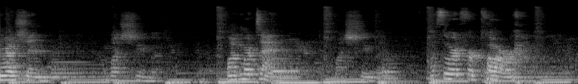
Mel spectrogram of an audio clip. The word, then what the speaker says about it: машина: Машина. What's the word for car? Машина.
